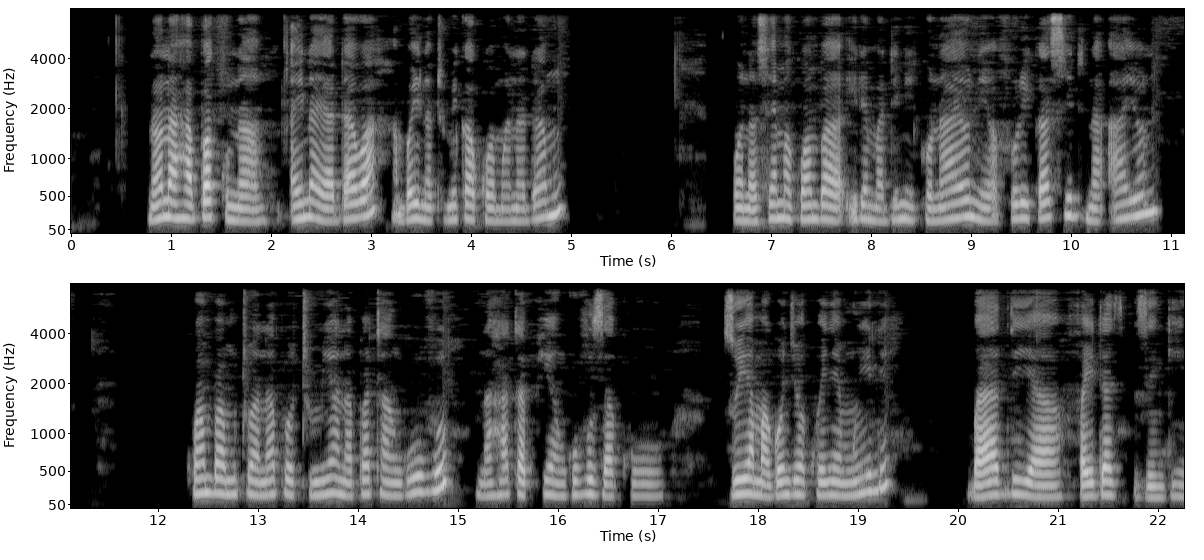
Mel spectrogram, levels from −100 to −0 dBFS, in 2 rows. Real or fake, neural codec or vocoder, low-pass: real; none; 7.2 kHz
